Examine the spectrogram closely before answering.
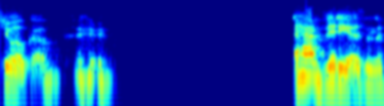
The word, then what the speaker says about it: Giuoco: Giuoco. That's how you pronounce it, Giuoco.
